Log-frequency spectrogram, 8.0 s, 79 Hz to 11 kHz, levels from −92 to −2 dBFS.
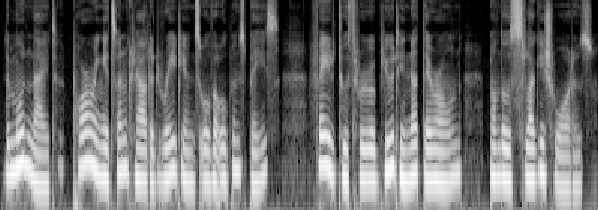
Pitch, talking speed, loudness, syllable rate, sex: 180 Hz, 160 wpm, -16 LUFS, 5.1 syllables/s, female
